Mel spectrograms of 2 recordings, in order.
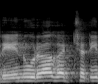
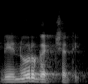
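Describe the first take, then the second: First: The r is followed by a full a vowel. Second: The r is a half sound without vowel. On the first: The speaker calls it wrong. "Not complete ra" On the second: The speaker calls it right. "Dhenur half"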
